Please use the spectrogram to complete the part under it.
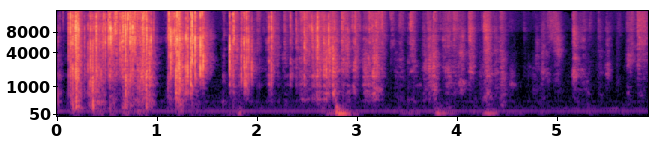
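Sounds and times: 
package of spring roll wrappers being opened: 0:00.0 - 0:04.1.

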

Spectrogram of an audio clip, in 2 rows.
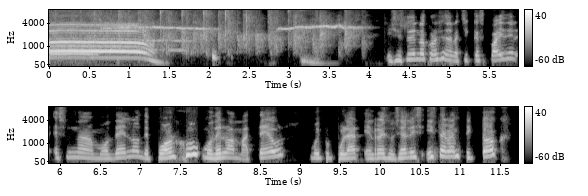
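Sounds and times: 
applause: 0:00.0 - 0:04.0
speech: 0:04.3 - 0:11.7.

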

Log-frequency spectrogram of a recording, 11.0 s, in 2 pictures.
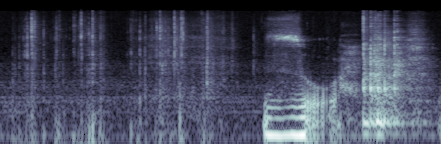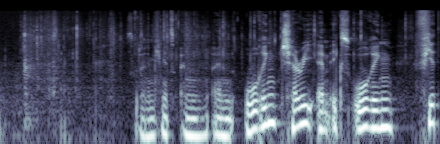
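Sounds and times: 
scissors cutting open a plastic bag: 0:00.0 - 0:03.3, 0:05.8 - 0:11.0
speech: 0:03.3 - 0:04.8, 0:07.3 - 0:11.0.

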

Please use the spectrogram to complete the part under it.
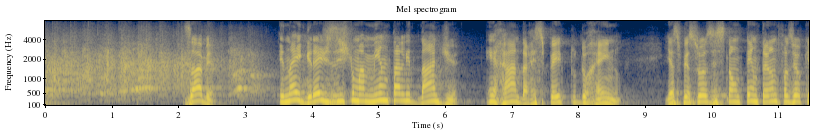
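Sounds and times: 
audience applauding: 0:00.0 - 0:04.1
speech: 0:02.1 - 0:02.6, 0:03.5 - 0:08.7, 0:09.3 - 0:11.4.

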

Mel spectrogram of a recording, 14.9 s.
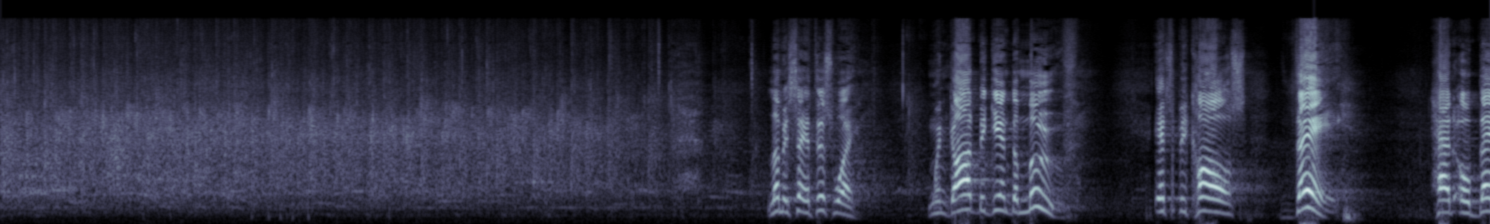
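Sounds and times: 
audience clapping hands: 0:00.0 - 0:07.8
speech: 0:07.7 - 0:08.7, 0:09.3 - 0:10.8, 0:11.6 - 0:13.5, 0:14.4 - 0:14.8.

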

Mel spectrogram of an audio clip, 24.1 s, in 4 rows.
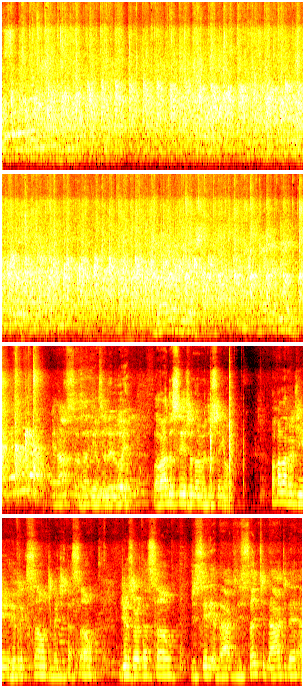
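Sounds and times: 
audience applause: 0:00.0 - 0:13.0
speech: 0:13.7 - 0:16.7, 0:17.4 - 0:24.0.

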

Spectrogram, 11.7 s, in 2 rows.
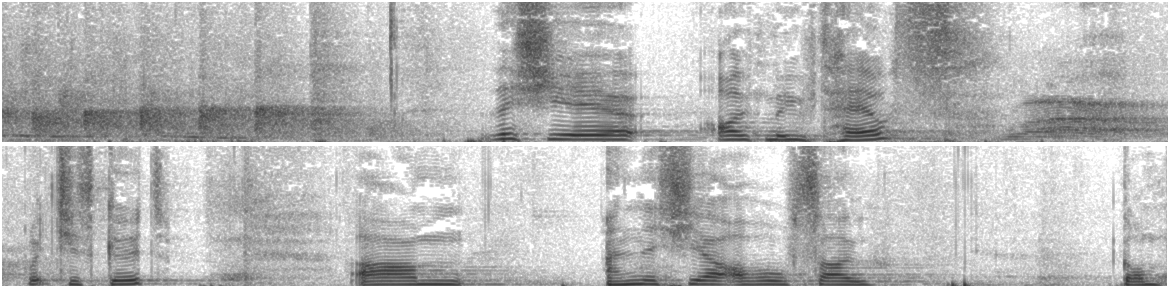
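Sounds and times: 
audience applause: 0:00.0 - 0:01.8
speech: 0:02.5 - 0:05.4, 0:06.0 - 0:06.7, 0:07.6 - 0:10.3, 0:11.4 - 0:11.6.

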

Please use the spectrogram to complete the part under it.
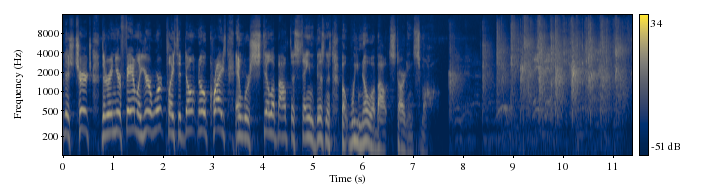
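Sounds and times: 
speech: 0:00.0 - 0:07.9
weak audience applause: 0:07.7 - 0:11.3.

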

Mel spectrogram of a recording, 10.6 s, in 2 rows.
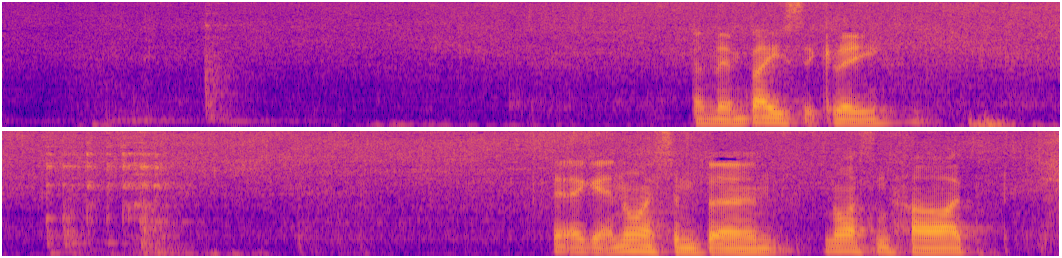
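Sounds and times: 
cheese sandwich sizzling on a hot grill: 0:00.0 - 0:10.5
speech: 0:03.4 - 0:04.7, 0:08.0 - 0:10.3.

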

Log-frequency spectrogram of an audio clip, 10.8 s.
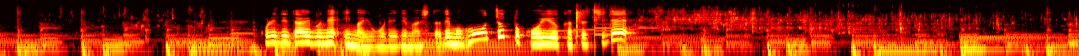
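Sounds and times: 
rinsing water drained off oysters: 0:00.0 - 0:02.6, 0:05.8 - 0:10.7
speech: 0:02.6 - 0:06.6.

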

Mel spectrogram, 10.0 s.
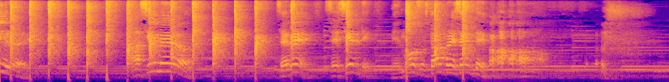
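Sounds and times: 
hand claps: 0:00.0 - 0:07.3
speech: 0:02.1 - 0:03.4, 0:04.2 - 0:08.2, 0:09.0 - 0:09.4
laughter: 0:07.2 - 0:08.2.

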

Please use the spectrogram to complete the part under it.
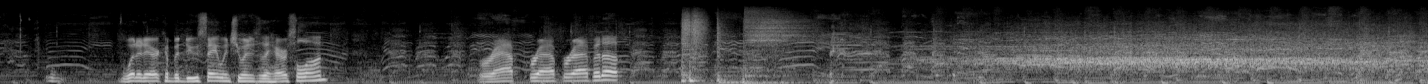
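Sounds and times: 
speech: 0:00.5 - 0:03.5, 0:04.8 - 0:06.5
crowd applause: 0:08.7 - 0:14.2.

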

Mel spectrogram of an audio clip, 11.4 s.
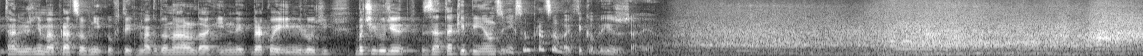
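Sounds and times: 
speech: 0:00.0 - 0:07.1
car driving toward a motorway junction: 0:06.4 - 0:11.4.

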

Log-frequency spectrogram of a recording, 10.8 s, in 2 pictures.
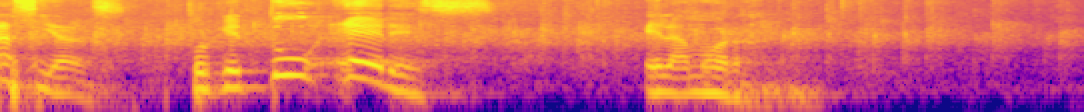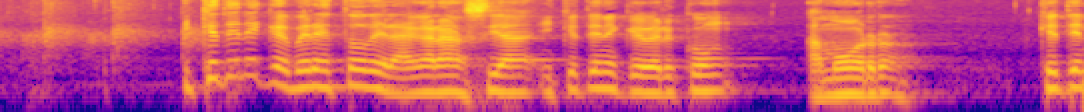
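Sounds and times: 
speech: 0:00.0 - 0:02.5, 0:03.2 - 0:04.0, 0:06.4 - 0:10.8
audience applause: 0:00.0 - 0:06.3.

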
